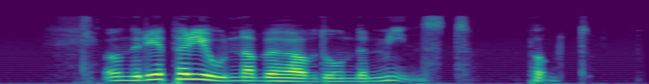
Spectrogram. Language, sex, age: Swedish, male, 19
